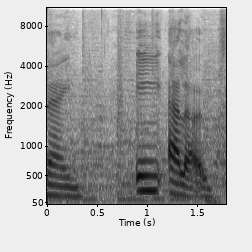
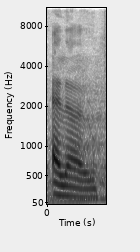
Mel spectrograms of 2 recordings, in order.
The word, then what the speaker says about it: ELO: Let's kick off with an A, E, L, which strictly speaking is not how you say it. It actually is L.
